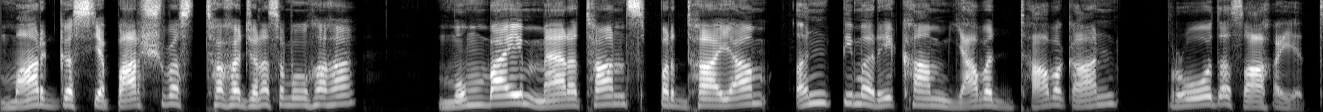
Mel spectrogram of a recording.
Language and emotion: Sanskrit, happy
